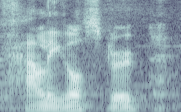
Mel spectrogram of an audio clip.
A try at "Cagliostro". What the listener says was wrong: I don't think you pronounce the G. I don't think you're meant to, because I'm assuming it's Italian, so it'd be Cagliostro.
